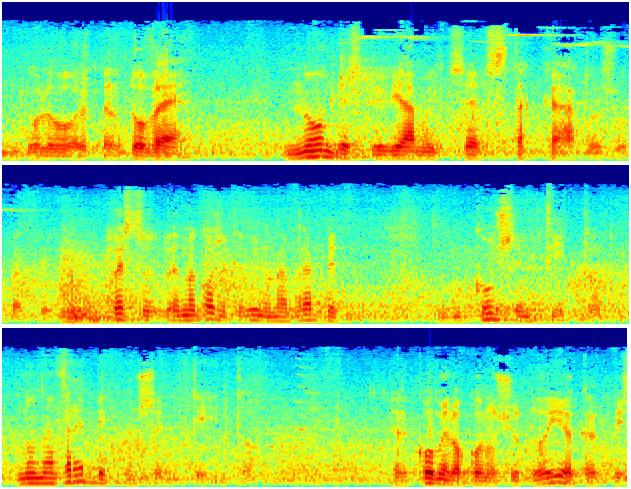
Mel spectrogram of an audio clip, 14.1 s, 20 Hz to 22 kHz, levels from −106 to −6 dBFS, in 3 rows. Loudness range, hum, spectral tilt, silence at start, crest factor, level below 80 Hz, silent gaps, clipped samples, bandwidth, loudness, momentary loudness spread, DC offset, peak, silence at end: 5 LU; none; -5.5 dB/octave; 0 s; 18 dB; -56 dBFS; none; under 0.1%; 13.5 kHz; -19 LUFS; 15 LU; under 0.1%; 0 dBFS; 0 s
